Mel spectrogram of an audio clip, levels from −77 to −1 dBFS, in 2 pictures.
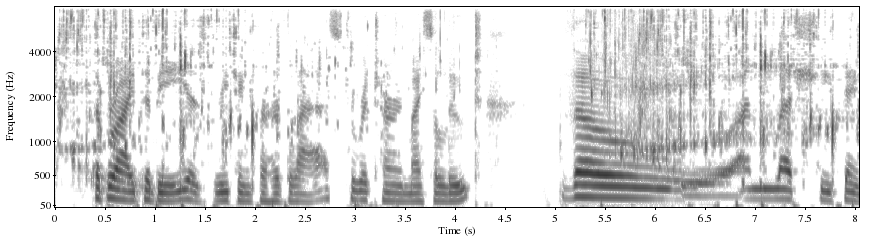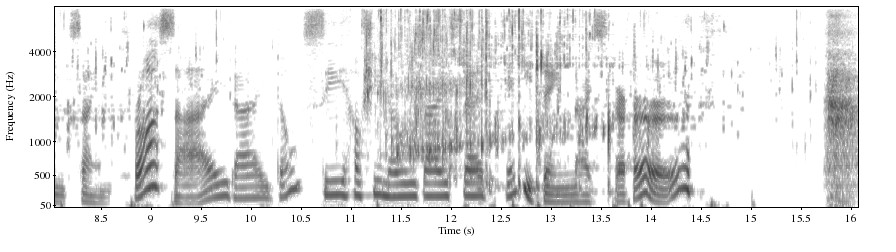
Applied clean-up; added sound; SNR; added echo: classical method spectral subtraction.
